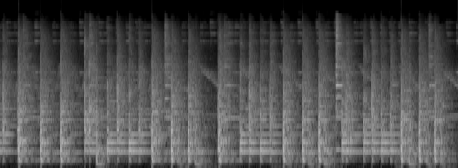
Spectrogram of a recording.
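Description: Dhak, the large Bengali barrel drum, played with sticks in a fast, unbroken rhythm of sharp strokes, along with a ringing metallic clang.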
